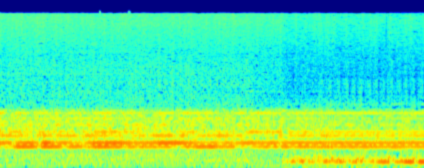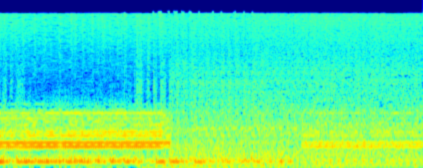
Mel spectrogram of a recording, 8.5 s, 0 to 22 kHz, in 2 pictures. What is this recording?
2-bar ambient loop; has a foghorn-like character to it; bit of a ground
hum feel in the background; created with Native Instruments Reaktor and Adobe Audition
loop, 2-bars, hum, noise, sound-design, ambient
